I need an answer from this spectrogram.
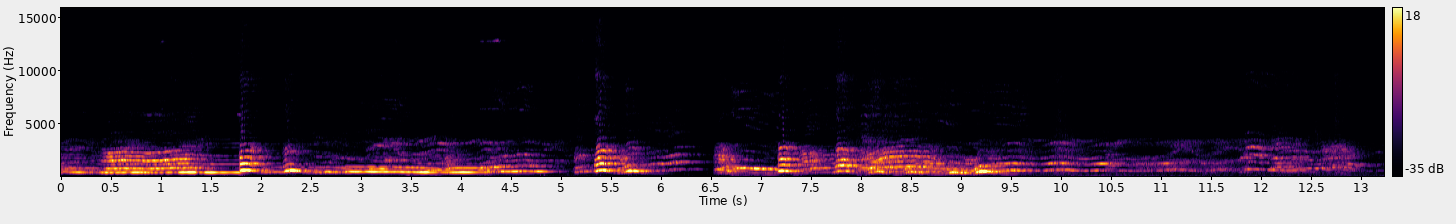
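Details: Siberian Husky howling along with other pet dogs: a long steady low howl opens, then broken, quavering howls and short yips overlap before the chorus fades out.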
